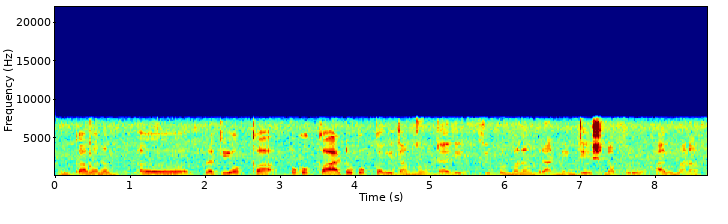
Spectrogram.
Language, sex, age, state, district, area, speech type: Telugu, female, 18-30, Telangana, Sangareddy, urban, spontaneous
